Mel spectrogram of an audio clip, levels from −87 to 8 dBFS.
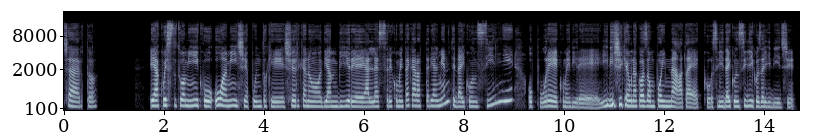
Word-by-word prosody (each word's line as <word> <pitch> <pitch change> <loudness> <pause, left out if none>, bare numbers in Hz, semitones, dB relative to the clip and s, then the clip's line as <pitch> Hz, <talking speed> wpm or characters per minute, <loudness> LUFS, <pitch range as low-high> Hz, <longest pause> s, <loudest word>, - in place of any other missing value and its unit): Certo. 200 -1 -3 1.0
E 225 - +6
a 220 0 +6
questo 240 -1 +3
tuo 230 +1 +2
amico, 225 0 +2 0.2
o 255 +1 +5
amici 225 -1 0
appunto, 200 +1 -4
che 190 -2 -2
cercano 210 -2 -1
di 200 +1 0
ambire 200 0 0
all'essere 200 +2 -1
come 205 -1 -3
te 230 +3 -2
caratterialmente 225 - -1
dai 195 -1 0
consigli? 255 - 0 0.3
Oppure, 195 +1 0
come 185 -1 -6
dire, 165 -4 -4
gli 195 +7 -1
dici 270 +2 +4
che - - 0
è - - +6
una 210 -1 +3
cosa 215 0 +3
un 205 0 +1
po' 220 0 +1
innata, 180 -4 +1
ecco. 170 +1 -8
Se 200 - -4
gli 195 - -1
dai 195 0 +4
consigli 210 +2 0
cosa 195 -1 0
gli 185 0 -3
dici? 170 0 -7
205 Hz, 160 wpm, -20 LUFS, 190-220 Hz, 1.0 s, E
